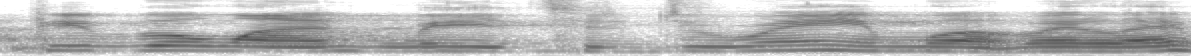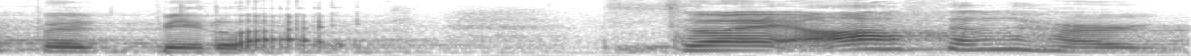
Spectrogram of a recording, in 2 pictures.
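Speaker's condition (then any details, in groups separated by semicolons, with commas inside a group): Friedreich's ataxia; diagnosed in twenties at u of m, progressive, wall-supported gait then wheelchair, service dog, no cure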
